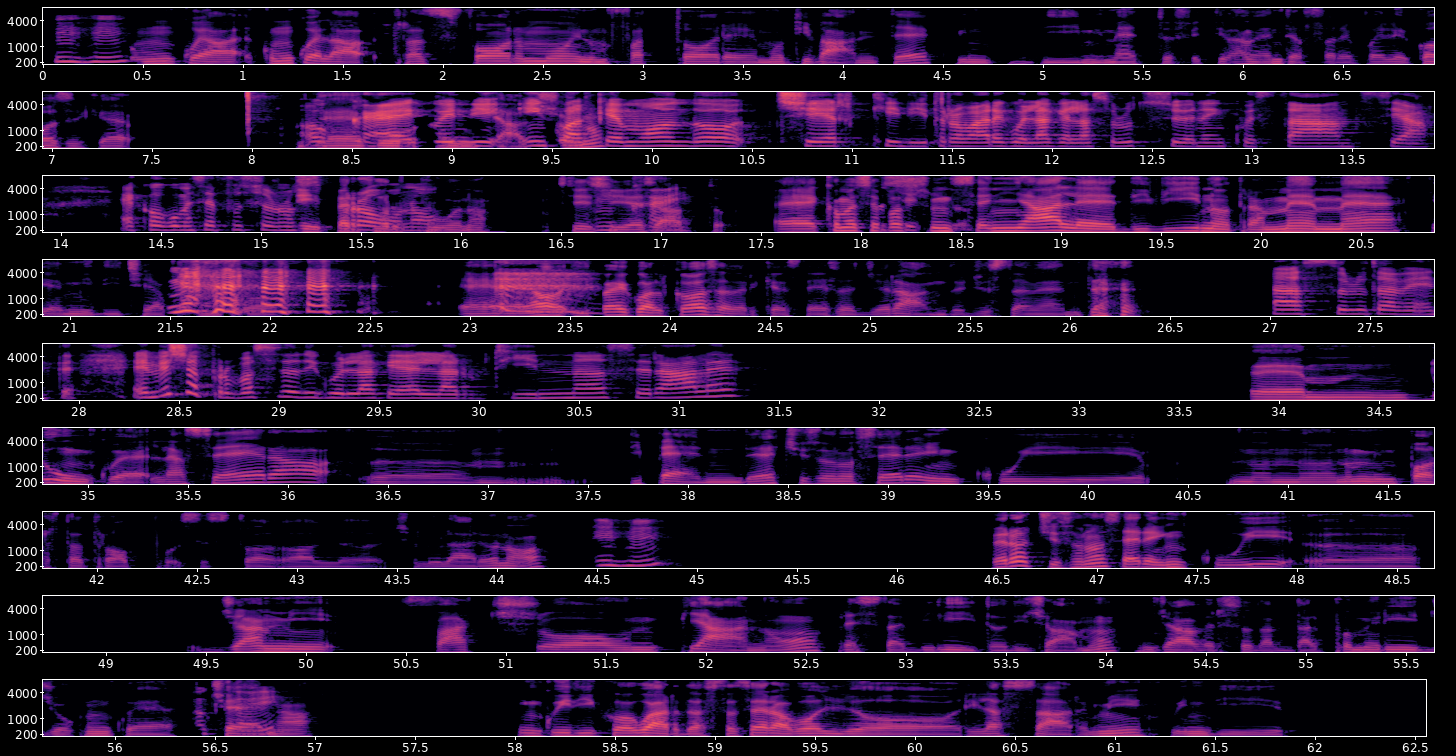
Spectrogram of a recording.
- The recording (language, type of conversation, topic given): Italian, podcast, Quando ti accorgi di aver bisogno di una pausa digitale?
- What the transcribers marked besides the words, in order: other background noise; "Sì" said as "ì"; laugh; laughing while speaking: "giustamente"; tapping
